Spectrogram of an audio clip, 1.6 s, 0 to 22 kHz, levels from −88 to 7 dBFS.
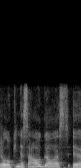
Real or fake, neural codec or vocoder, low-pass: real; none; 10.8 kHz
